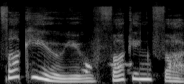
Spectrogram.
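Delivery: gentle, calm, soothing radio announcer delivery. Guest asked by the host to say a nasty line, in a soothing voice. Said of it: "nasty things in a soothing voice".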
